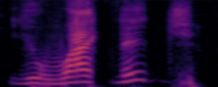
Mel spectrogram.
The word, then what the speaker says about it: UACNJ: And that's what Mercury looks like here at UACNJ, which I pronounce Uwaknij.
